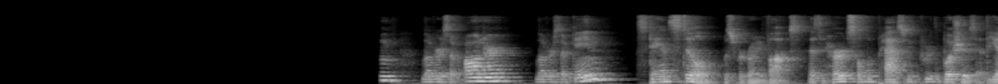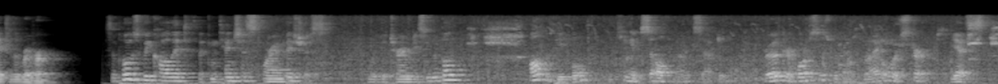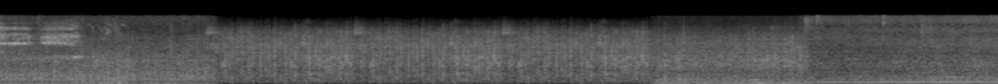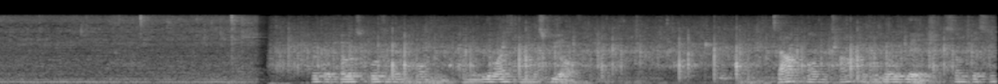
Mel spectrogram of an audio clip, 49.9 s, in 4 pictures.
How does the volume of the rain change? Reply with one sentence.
The loudness of the rain goes up.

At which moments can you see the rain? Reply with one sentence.
The rain can be heard from 15.3 to 49.8 s.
